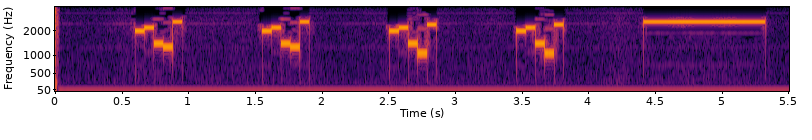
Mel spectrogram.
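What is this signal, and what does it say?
Five-tone selective call (ZVEI), heard as quick runs of five tones, tones of about 70 ms. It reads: 89433 89433 89410 89410
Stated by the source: ZVEI five-tone selective call 88401 received by SDR.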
